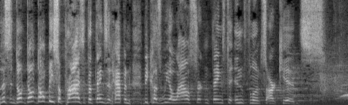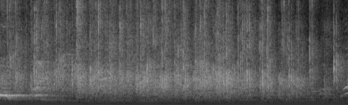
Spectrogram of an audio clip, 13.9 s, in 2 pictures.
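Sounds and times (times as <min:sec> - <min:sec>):
speech: 0:00.0 - 0:06.6
few people clapping: 0:06.4 - 0:13.9.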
